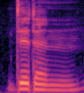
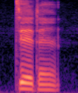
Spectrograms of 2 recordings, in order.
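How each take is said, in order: First: The final T is left out entirely. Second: The final T is cut off sharply. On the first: The speaker calls it wrong. "If I drop the T, this would sound like didn't" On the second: The speaker calls it right. "With a glottal stop"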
